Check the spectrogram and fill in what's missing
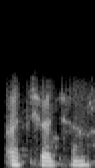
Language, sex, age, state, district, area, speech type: Hindi, female, 30-45, Uttar Pradesh, Sitapur, rural, conversation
